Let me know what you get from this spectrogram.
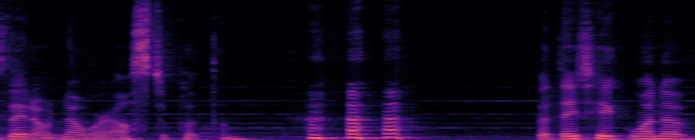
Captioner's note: laughing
